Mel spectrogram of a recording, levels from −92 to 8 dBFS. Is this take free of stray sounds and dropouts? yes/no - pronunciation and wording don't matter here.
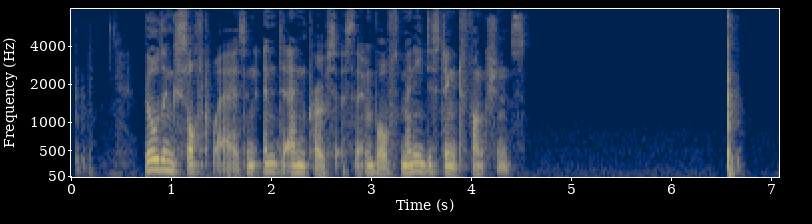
yes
